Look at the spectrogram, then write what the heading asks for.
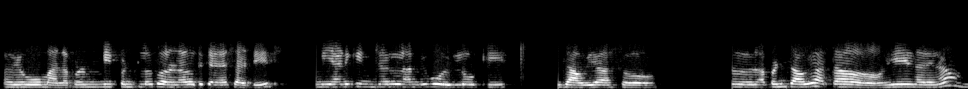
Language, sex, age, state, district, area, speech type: Marathi, female, 18-30, Maharashtra, Mumbai Suburban, urban, conversation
